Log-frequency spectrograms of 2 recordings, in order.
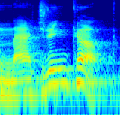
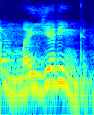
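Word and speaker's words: measuring: अब ये जो वर्ड मेजर है या मेजरिंग है, इसको बहुत से लोग गलत प्रोनाउंस करते हैं और कहते हैं मैयर या मैयरिंग। वेल, मैयरिंग एक गलत वर्ड है, ये गलतुल आम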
